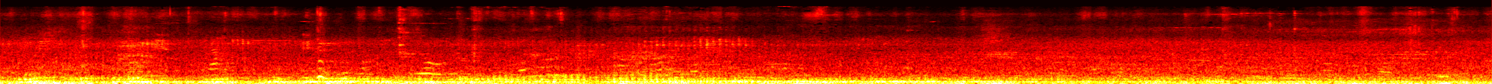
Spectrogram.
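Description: City street ambience: a steady low rumble of road traffic, with people talking in the background.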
